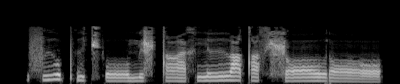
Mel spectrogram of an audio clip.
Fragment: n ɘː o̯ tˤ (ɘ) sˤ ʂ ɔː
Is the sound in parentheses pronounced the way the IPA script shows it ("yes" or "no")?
yes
